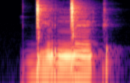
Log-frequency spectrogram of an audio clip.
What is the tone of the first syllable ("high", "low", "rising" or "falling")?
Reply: high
